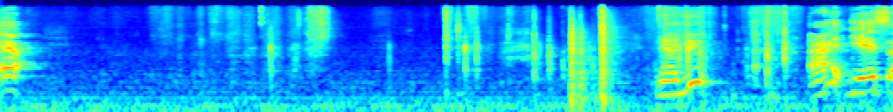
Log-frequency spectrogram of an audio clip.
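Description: A hand scoops and presses flour with soft rustling.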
